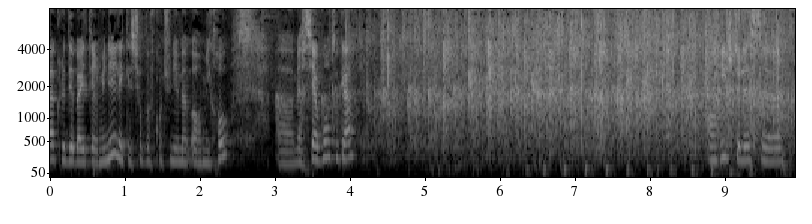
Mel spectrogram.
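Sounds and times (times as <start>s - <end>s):
speech: 0.0s - 4.6s, 8.8s - 9.9s
audience applause: 4.1s - 9.9s.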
